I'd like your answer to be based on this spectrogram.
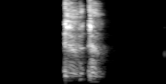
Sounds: Cough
